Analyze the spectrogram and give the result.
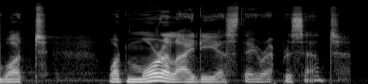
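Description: The speaker is a man with a Swedish accent and a medium pitch. The sound is dry and close, with no echo. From Sweden. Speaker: author. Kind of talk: interview.

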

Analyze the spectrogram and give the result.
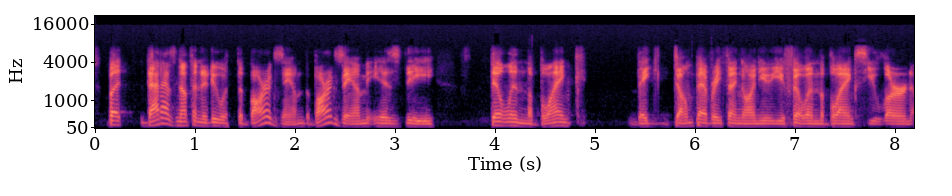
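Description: With an American accent and a fairly low pitch, a man with an unremarkable speaking voice talks at a fairly quick pace using ordinary pitch variation. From US Midwest (Iowa, Wisconsin), then Oregon. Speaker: legal news editor and former lawyer. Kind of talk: casual interview. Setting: remote recording from home office.

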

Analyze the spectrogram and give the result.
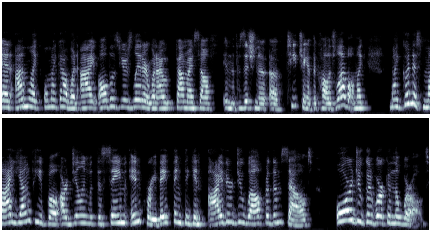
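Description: Here is a woman with an unremarkable speaking voice, pitched fairly high. She talks at a fairly quick pace with ordinary pitch variation. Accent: American. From central Massachusetts. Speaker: entrepreneur. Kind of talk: interview conversation.

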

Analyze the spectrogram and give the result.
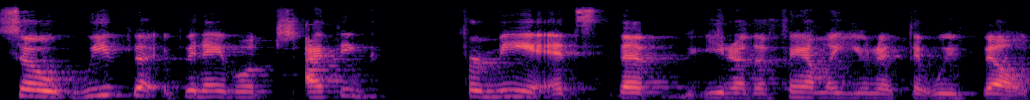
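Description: A woman with an unremarkable speaking voice in an American accent, at a medium pitch and a moderate pace with ordinary pitch variation. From Ohio, US Midwest. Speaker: author. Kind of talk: podcast interview.

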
